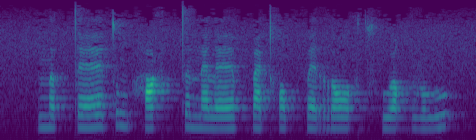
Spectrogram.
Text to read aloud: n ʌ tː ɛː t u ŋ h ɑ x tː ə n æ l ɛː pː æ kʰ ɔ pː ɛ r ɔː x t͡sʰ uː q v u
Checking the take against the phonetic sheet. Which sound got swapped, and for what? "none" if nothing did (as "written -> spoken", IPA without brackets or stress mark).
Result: none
